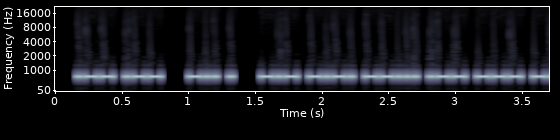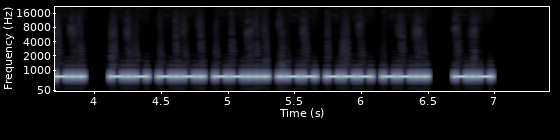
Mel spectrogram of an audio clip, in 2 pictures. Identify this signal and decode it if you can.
Morse code, heard as a keyed tone, about 37 wpm, 700 Hz. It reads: WW DE KC7WOZ KC7WOZ K
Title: Speed-Racing Common QSO Phrases Encore - 40wpm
